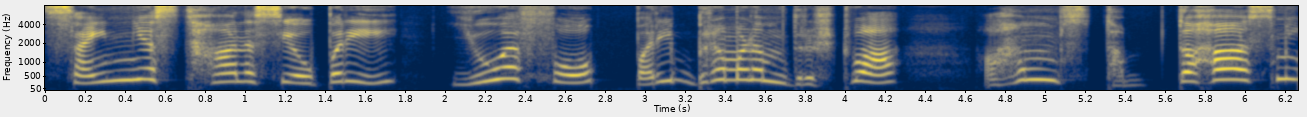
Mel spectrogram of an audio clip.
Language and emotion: Sanskrit, surprised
